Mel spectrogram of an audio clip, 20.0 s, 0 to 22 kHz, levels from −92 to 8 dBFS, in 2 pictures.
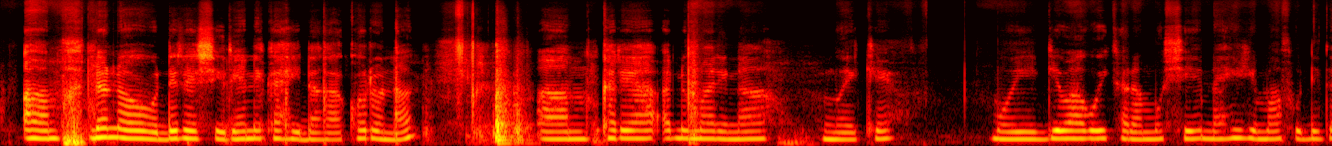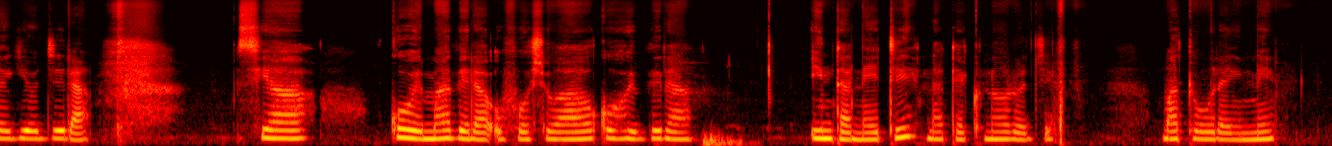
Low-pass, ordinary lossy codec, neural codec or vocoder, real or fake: none; none; codec, 44.1 kHz, 7.8 kbps, Pupu-Codec; fake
